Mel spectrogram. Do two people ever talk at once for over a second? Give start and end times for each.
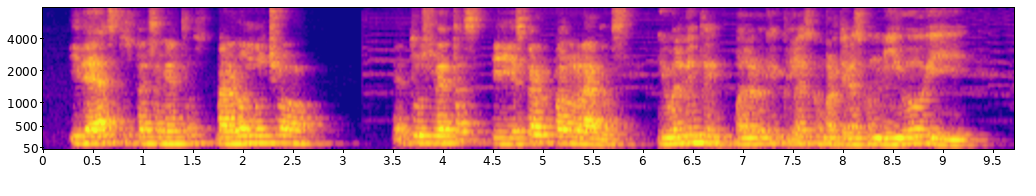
none

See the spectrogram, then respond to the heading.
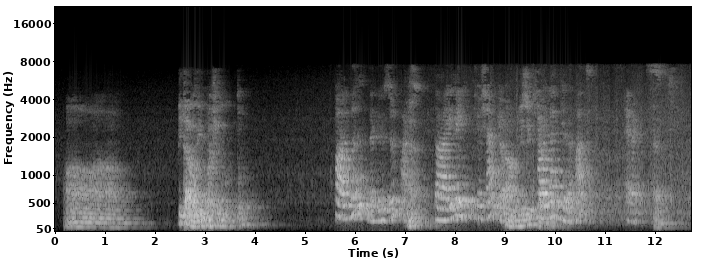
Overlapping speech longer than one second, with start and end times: none

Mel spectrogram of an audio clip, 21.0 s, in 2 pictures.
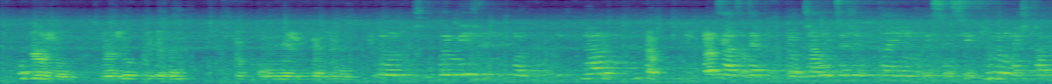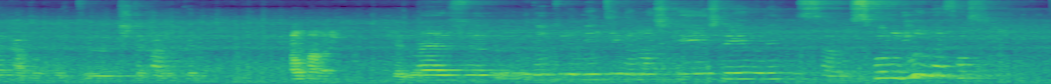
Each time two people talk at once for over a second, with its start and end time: none

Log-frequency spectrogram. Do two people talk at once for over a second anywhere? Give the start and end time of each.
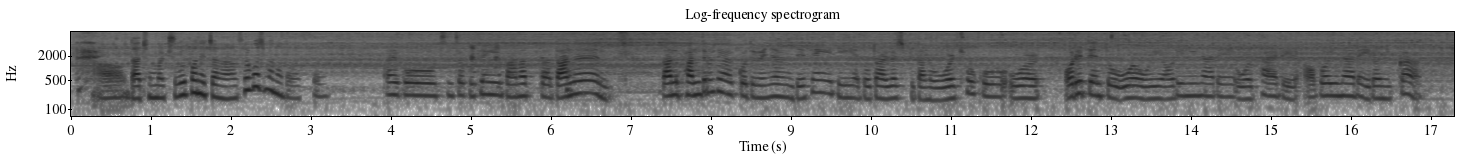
none

